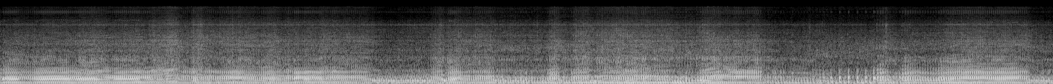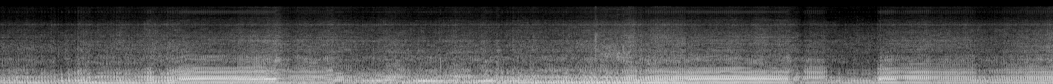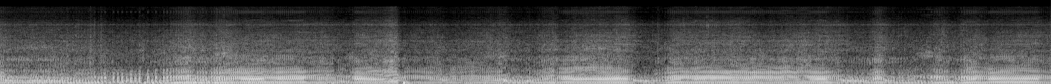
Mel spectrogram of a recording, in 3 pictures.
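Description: Yamaha 250F four-stroke single-cylinder dirt bike engine under hard riding, revs repeatedly rising and falling as the throttle is worked and gears change.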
